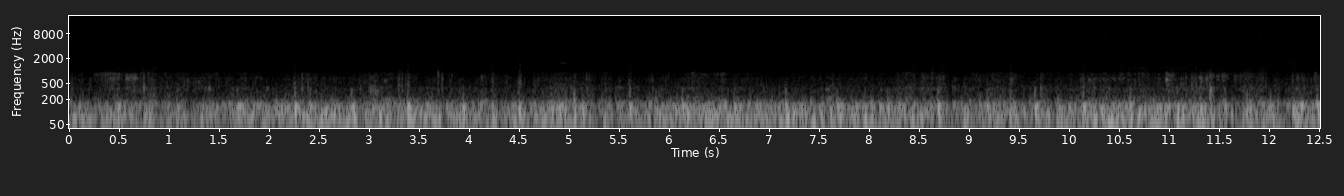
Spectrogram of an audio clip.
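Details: A female's stomach growling recorded on a mobile phone along with her heartbeat. Bowel sounds (borborygmi).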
